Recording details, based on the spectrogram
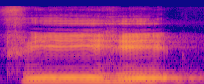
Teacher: ہا کے نیچے زیر ہے، کھڑی زیر نہیں ہے، ہا کو لمبا نہیں کرنا، فِيهِ ایسے نہیں پڑھنا۔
